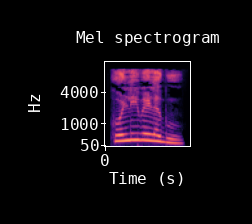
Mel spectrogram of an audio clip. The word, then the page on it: ಕೊಳವಾಳಿಕೆ: Kannada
